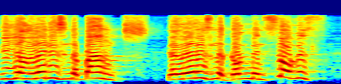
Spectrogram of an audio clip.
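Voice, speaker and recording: A man's voice: extremely high pitch, a little fast, poor audio. A Saint Lucian man giving an impassioned, repetitive parliamentary speech, full of rhetorical questions, in a parliament chamber. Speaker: member of parliament.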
